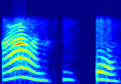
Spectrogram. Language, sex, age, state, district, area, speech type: Odia, female, 60+, Odisha, Gajapati, rural, conversation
